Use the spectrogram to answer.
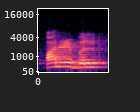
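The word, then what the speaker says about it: honourable: बस आप ये सेट ऑफ स्पेलिंग्स लर्न कर लो कि ये जो वर्ड्स हैं इनमें एच साइलेंट ही होता है। Honest our ऑनरेबल।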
